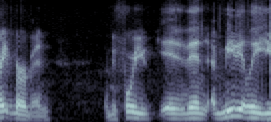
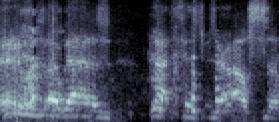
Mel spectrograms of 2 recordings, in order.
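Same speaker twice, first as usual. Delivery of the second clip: raspy, hoarse, scraped-raw sandpaper-rough throat; 4 semitones higher than usual. Retelling a stream done while ill: imitating own sandpaper-rough sick voice. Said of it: "sounded like I had, like, sandpaper just balled up".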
